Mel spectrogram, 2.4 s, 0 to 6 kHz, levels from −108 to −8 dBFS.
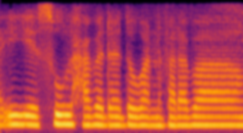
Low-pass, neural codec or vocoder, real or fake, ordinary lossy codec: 5.4 kHz; codec, 24 kHz, 0.5 kbps, DualCodec; fake; none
